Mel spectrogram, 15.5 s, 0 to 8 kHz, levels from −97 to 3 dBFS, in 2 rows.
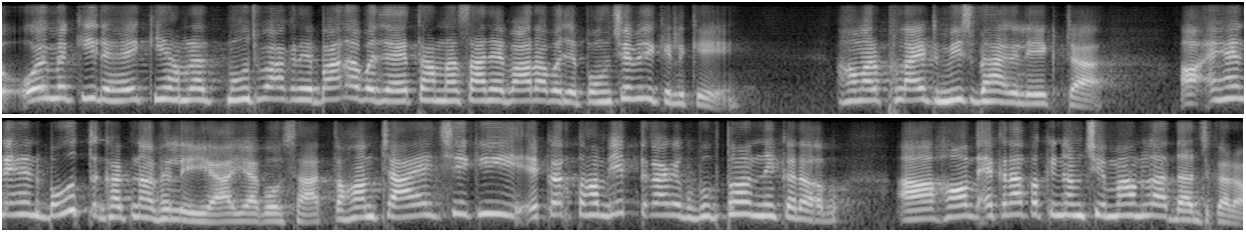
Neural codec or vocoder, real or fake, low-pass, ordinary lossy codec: codec, 16 kHz, about 1 kbps, DyCAST, with the encoder's durations; fake; 7.2 kHz; none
